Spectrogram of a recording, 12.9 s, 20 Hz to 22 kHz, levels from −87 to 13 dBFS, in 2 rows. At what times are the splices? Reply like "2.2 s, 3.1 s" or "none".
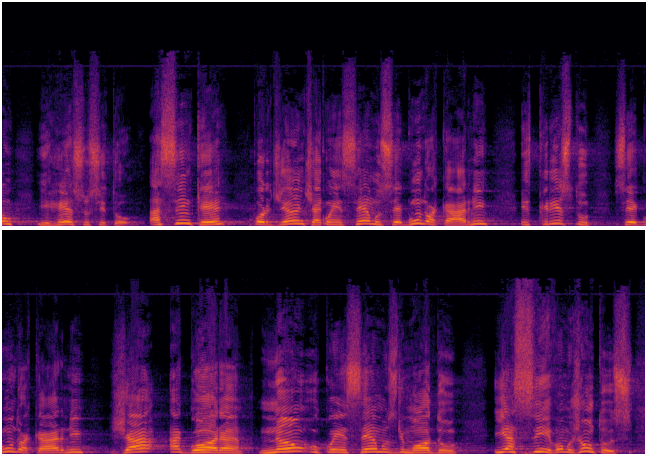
1.4 s, 2.5 s, 3.2 s, 5.3 s, 8.9 s, 10.4 s

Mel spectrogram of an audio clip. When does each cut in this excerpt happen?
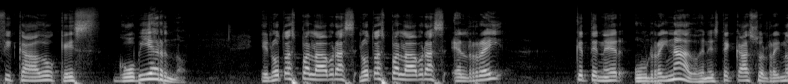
1.1 s, 3.6 s, 5.7 s

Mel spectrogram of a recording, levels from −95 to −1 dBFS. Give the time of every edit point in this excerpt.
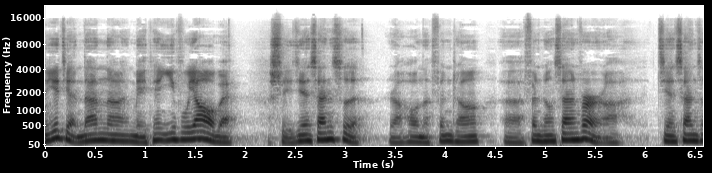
2.2 s, 4.5 s

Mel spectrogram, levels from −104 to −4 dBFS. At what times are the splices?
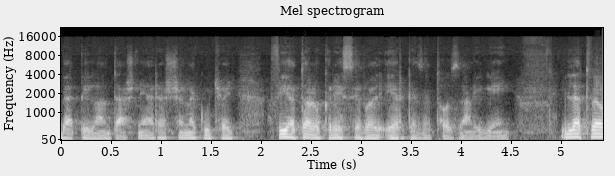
4.1 s

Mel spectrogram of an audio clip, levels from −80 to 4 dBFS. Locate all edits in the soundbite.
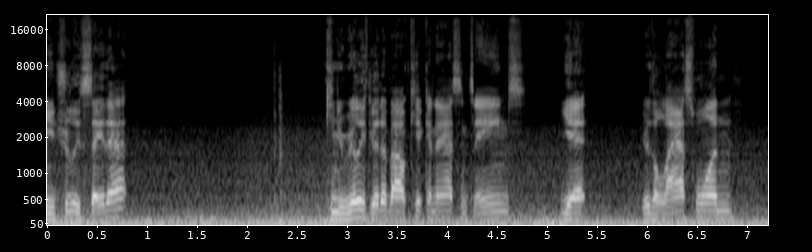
3.2 s, 4.3 s

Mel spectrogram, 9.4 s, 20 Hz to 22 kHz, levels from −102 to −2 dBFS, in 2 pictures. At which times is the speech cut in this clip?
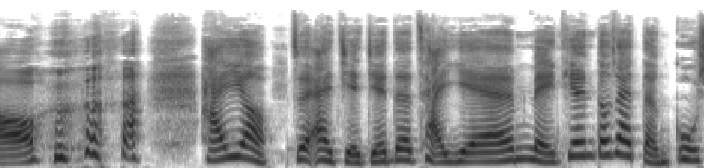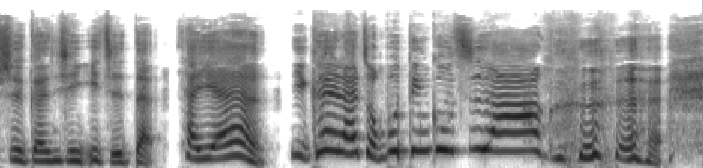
5.8 s, 6.6 s

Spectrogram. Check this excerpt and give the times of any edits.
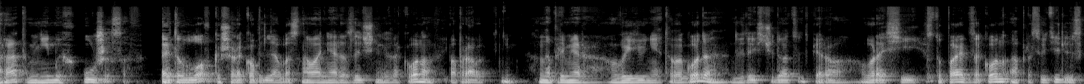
1.5 s, 2.6 s, 4.4 s, 5.3 s, 9.3 s

